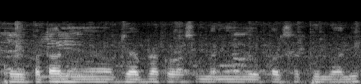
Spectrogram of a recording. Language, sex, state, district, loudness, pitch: Hindi, male, Bihar, West Champaran, -17 LUFS, 120 Hz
